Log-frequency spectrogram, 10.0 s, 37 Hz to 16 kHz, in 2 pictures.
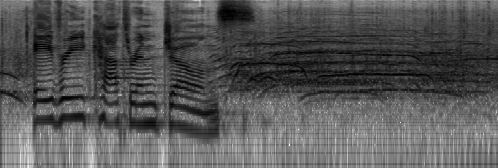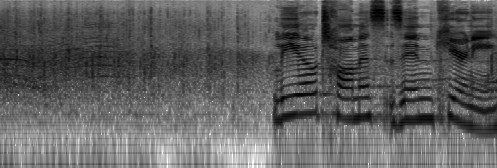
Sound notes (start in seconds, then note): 0.0 applause; 2.6 applause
